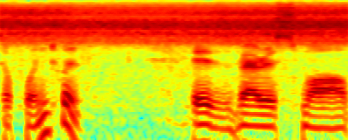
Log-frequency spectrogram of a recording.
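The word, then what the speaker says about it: 馄饨: And the Chinese pronunciation is Huntun.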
